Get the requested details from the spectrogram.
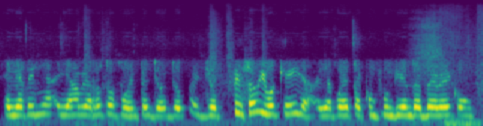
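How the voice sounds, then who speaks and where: A man's voice: extremely high pitch, steady tone, rapid-fire, dark tone, highs cut off, slight background noise. A man with a Puerto Rican accent, a father and interview guest, explaining step by step in casual talk. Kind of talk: casual storytelling.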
